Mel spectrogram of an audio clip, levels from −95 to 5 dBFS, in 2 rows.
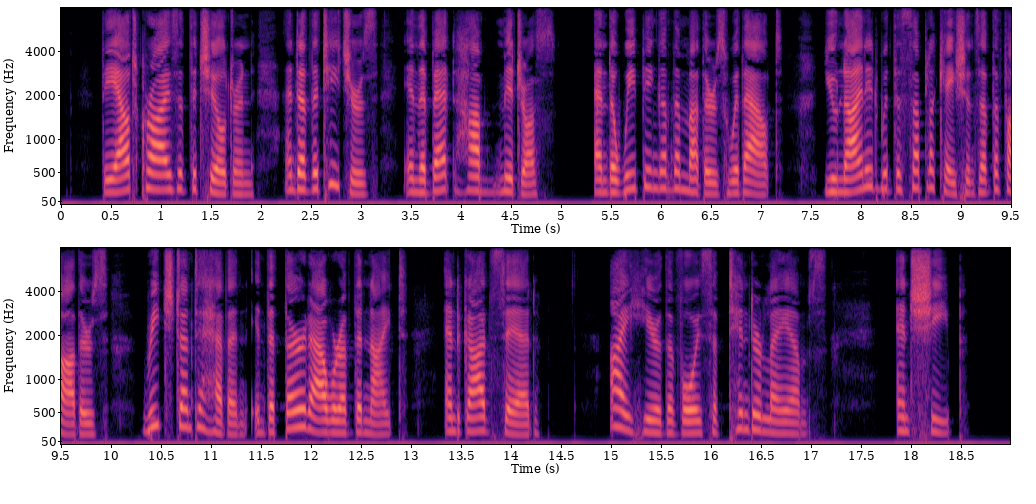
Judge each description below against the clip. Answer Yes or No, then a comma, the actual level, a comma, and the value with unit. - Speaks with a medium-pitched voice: No, high, 195 Hz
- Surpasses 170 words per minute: No, average, 160 wpm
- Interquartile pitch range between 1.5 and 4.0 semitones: No, average, 4.4 semitones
